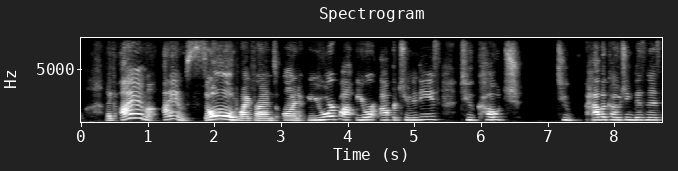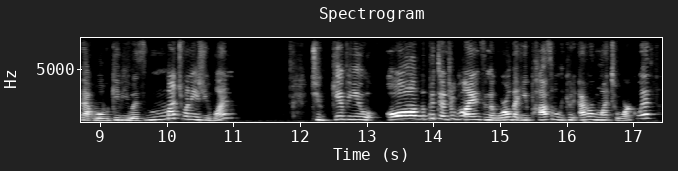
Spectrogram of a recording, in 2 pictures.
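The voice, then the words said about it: Enthusiastic, energetic delivery. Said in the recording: “You can hear it in my voice.”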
